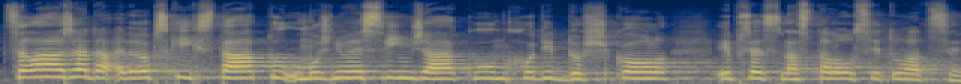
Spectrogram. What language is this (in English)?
Czech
